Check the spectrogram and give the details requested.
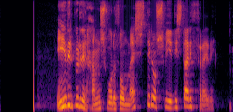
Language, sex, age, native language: Icelandic, male, 30-39, Icelandic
